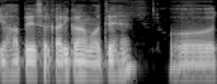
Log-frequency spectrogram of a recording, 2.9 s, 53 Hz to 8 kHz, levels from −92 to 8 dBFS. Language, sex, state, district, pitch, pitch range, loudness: Hindi, male, Bihar, Jahanabad, 105 Hz, 95-105 Hz, -18 LUFS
